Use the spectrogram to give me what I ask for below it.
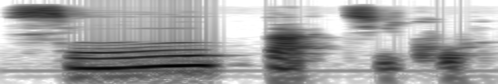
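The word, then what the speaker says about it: simpático: Donc ici, on a le A qui a un accent, donc il est tonique. Le O à la fin qui va se prononcer OU, simpatico.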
